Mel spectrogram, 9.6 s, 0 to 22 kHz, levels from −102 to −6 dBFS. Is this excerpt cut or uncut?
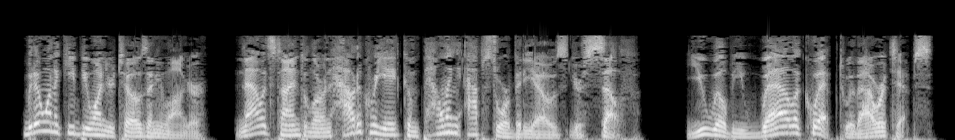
uncut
